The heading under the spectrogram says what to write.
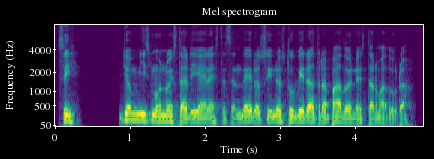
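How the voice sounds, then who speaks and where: A man's voice: mid-range voice, fairly quick, a little mellow, lightly acted. A man playing an earnest, naive knight. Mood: surprised, earnest. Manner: earnest, questioning. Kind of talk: audiobook character acting.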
